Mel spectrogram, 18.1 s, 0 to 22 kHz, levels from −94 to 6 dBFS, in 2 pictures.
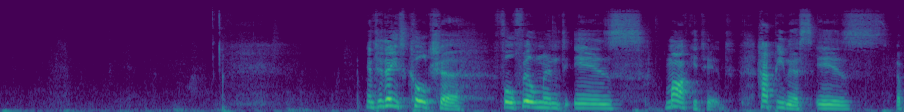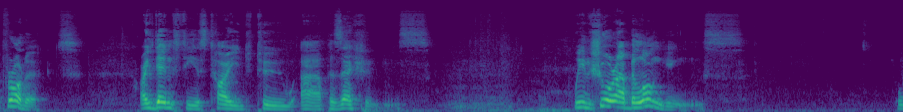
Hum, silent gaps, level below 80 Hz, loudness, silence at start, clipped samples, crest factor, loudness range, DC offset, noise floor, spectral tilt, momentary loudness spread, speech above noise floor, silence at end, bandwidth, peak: none; none; -62 dBFS; -31 LUFS; 0.05 s; under 0.1%; 22 dB; 7 LU; under 0.1%; -71 dBFS; -6 dB/octave; 20 LU; 40 dB; 0 s; 14 kHz; -10 dBFS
